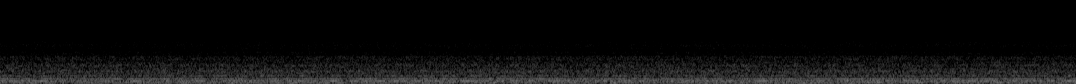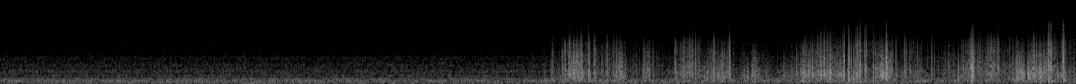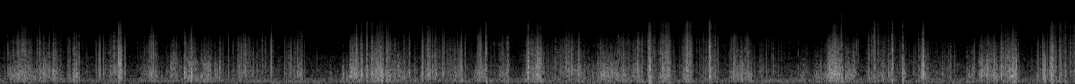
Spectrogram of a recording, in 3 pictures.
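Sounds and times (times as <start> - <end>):
ear cleaning with rubber spiral and spatula ear picks in right ear: 16.3 - 32.2.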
